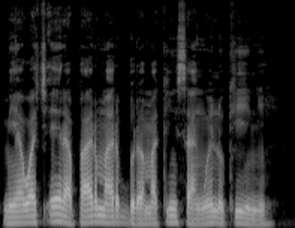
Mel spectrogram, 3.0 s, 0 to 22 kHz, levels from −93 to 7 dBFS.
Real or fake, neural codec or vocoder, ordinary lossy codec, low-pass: real; none; none; none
